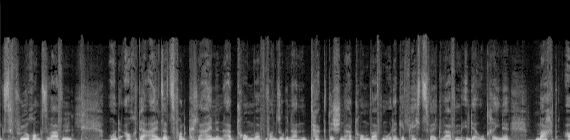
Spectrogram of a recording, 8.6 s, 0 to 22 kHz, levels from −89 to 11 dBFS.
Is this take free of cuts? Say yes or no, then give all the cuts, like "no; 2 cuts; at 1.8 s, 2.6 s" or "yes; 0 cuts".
no; 1 cut; at 4.0 s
